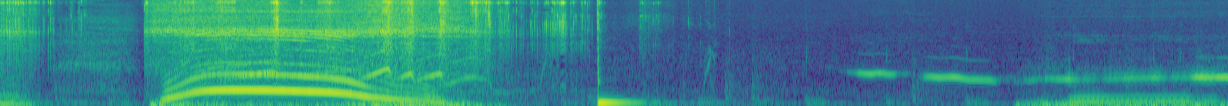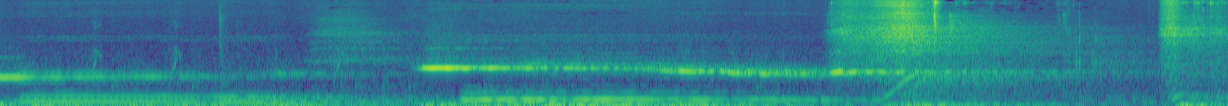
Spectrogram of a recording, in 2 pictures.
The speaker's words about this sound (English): Wait, did you just whistle and hum?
